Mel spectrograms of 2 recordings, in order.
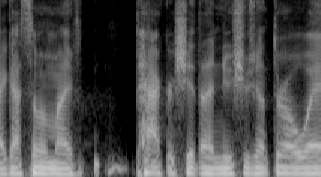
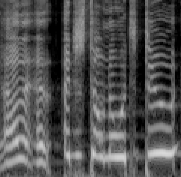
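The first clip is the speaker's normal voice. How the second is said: much higher, stammering mock sob; fake sobbing. Mom to grandma on the phone, fake sobbing. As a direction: wail helplessly, over the top. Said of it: "she's fake sobbing".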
